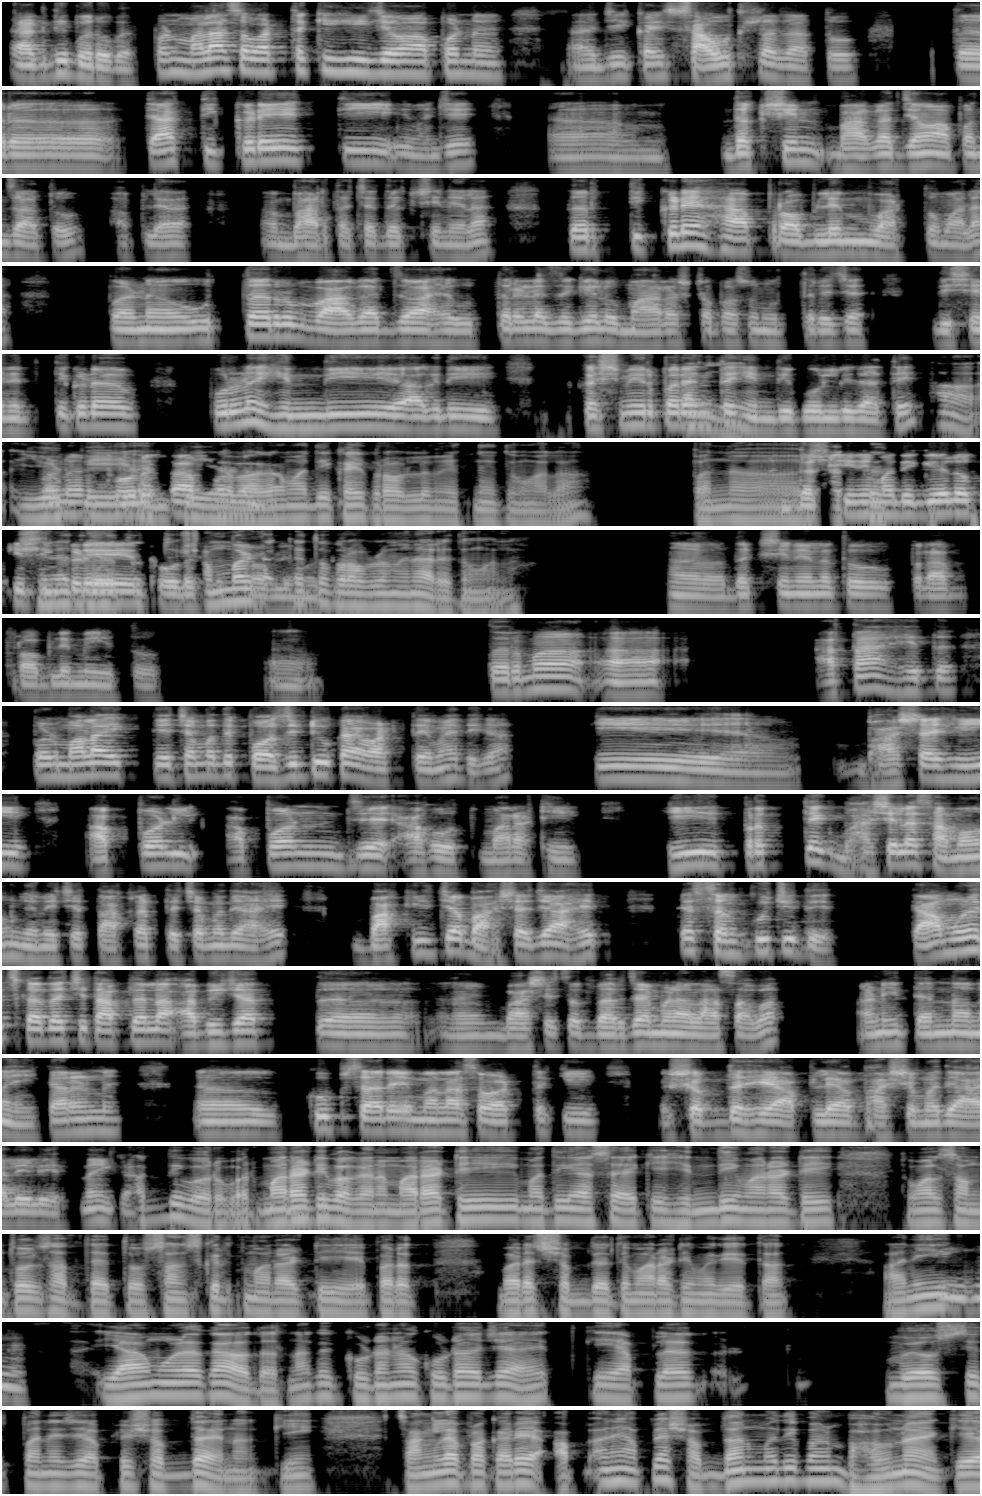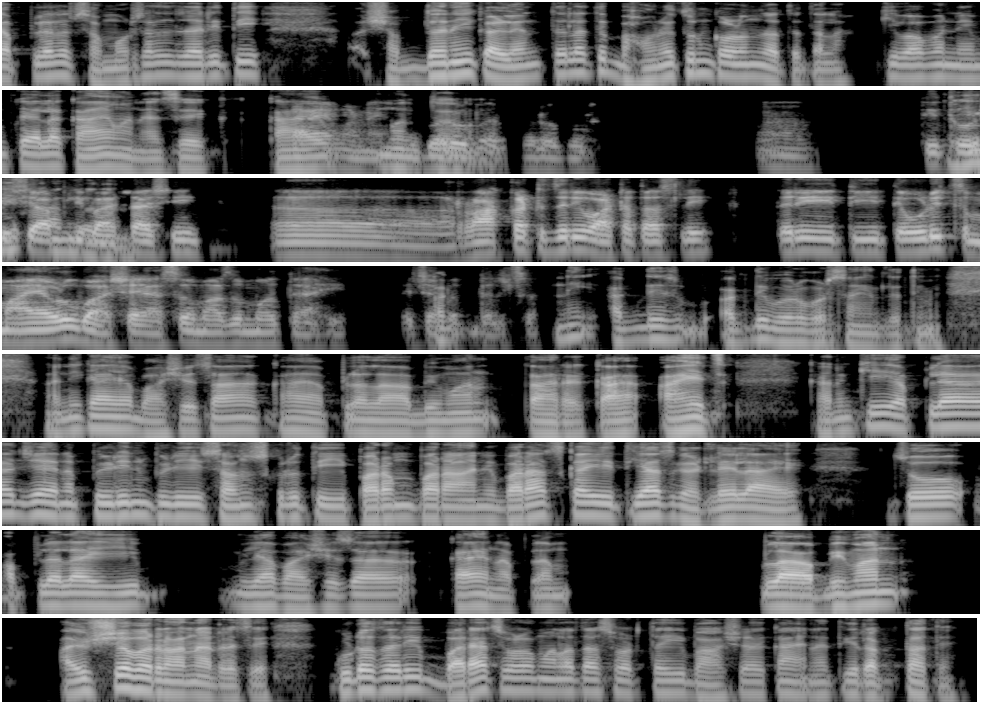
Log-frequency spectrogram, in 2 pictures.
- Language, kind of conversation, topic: Marathi, podcast, तुम्हाला कधी असं वाटलं आहे का की आपली भाषा हरवत चालली आहे?
- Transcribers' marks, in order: other background noise; tapping; stressed: "राकट"; unintelligible speech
